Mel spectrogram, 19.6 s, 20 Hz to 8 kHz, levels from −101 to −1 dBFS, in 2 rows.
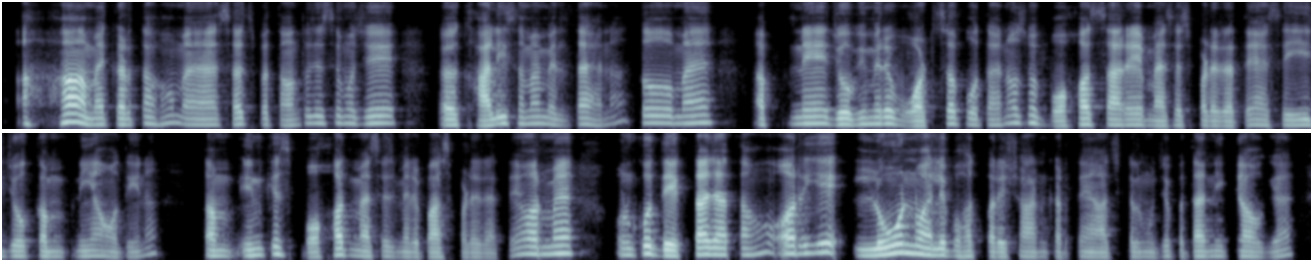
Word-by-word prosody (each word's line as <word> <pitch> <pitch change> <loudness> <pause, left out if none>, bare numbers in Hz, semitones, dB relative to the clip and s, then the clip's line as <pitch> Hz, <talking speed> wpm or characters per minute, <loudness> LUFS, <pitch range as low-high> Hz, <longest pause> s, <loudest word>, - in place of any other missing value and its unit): अ, - - 0 0.2
हाँ, 195 0 +10
मैं 140 -2 -1
करता 135 +3 -2
हूँ 170 +4 -10
मैं 135 -3 -2
सच 140 +2 -4
बताऊँ 120 -2 -6
तो 165 - -10
जैसे 165 0 -8
मुझे 160 +1 -3 0.4
अ, 130 0 +3
खाली 120 +7 +3
समय 155 0 -6
मिलता 140 -2 -4
है 125 - -9
ना 195 - -19
तो 170 -1 -1
मैं 170 +2 -1 0.4
अपने 160 +2 -2
जो 140 0 +4
भी 140 +3 -4
मेरे 155 +1 0
व्हाट्सऐप 115 +2 0
होता 130 -1 -6
है 130 - -6
ना 170 - -7
उसमें 175 -1 -4
बहुत 125 +5 +1
सारे 130 -1 +2
मैसेज 115 +1 -4
पड़े 115 -1 -3
रहते 110 +3 -5
हैं। 130 -1 -4
ऐसे 120 +1 -10
ही 125 +1 -4
जो 120 - -1
कंपनियाँ 120 +1 -6
होती 110 -1 -9
है 110 - -10
ना? 170 +4 -14 0.4
कम्प 130 -1 0
इनके 145 +5 -2
स 160 - -13
बहुत 110 +8 +1
मैसेज 115 0 -5
मेरे 110 -1 -8
पास 105 0 -2
पड़े 105 0 -9
रहते 95 +7 -14
हैं 165 - -6
और 170 0 +4
मैं 180 +2 +4 0.3
उनको 150 +5 +3
देखता 140 +1 +7
जाता 155 -1 +3
हूँ। 190 +7 -8
और 185 0 +5
ये 205 +2 +2
लोन 165 +9 +6
वाले 150 -4 +5
बहुत 120 -1 -6
परेशान 110 0 -5
करते 110 +1 -12
हैं 110 - -6
आजकल 105 +1 -8
मुझे। 110 +2 -12
पता 120 +1 -3
नहीं 120 0 -9
क्या 120 0 -3
हो 110 -1 -4
गया 115 +3 -10
है? 145 - -10
135 Hz, 225 wpm, -25 LUFS, 115-160 Hz, 0.4 s, हाँ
